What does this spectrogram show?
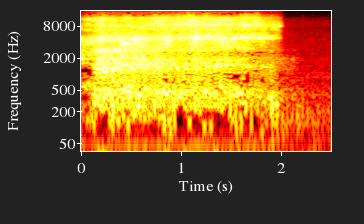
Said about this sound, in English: Okay, deep breath out. We should start our podcast like that. You were so calming. That was such a calming breath.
